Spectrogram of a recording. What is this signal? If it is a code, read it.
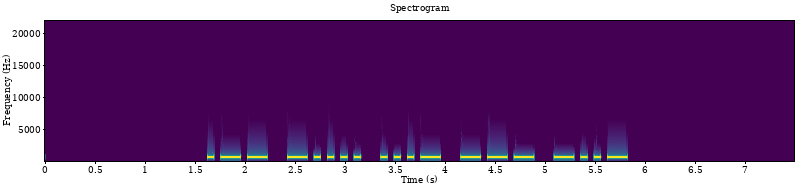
Morse code, heard as a keyed tone, about 18 wpm, 700 Hz. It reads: W6VOX
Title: Speed Racing - USA 1x3 Call Signs 15wpm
